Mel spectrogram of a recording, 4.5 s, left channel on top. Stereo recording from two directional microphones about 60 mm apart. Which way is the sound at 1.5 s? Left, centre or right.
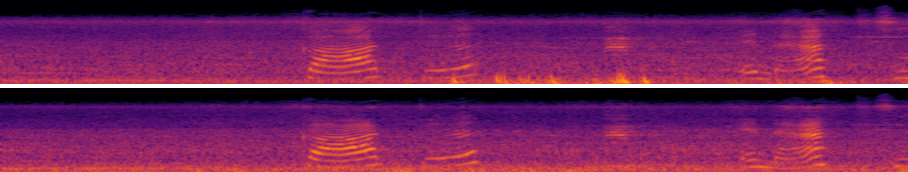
Left.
